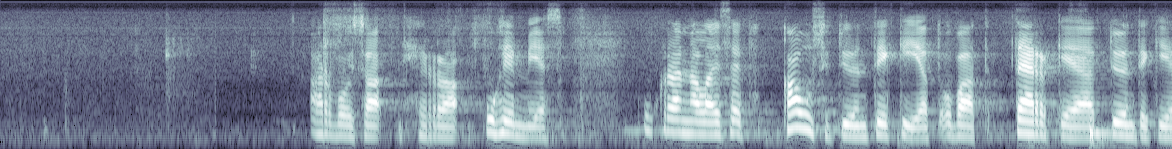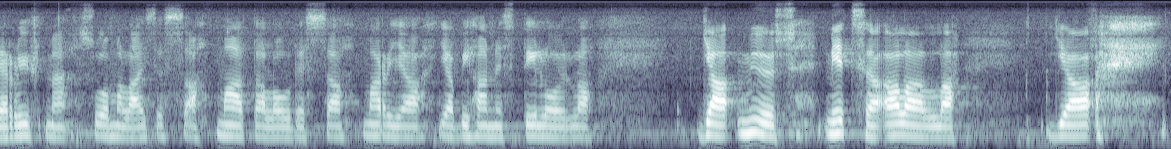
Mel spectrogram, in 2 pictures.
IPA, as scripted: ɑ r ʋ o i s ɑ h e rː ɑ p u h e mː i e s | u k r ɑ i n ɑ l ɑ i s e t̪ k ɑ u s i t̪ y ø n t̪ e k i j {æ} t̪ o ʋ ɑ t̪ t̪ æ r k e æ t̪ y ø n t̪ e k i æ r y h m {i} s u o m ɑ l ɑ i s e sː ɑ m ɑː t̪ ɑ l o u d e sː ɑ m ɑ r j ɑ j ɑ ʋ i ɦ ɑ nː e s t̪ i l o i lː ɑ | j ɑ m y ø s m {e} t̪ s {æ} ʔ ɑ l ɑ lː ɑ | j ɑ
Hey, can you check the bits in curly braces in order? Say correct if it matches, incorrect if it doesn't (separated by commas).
correct, incorrect, correct, correct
